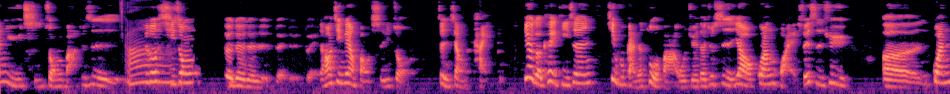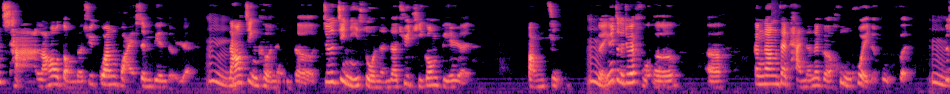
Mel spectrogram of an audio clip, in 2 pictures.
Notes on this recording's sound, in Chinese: 由於為線上訪談，音質受網路狀況及技術層面影響，請多包涵。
